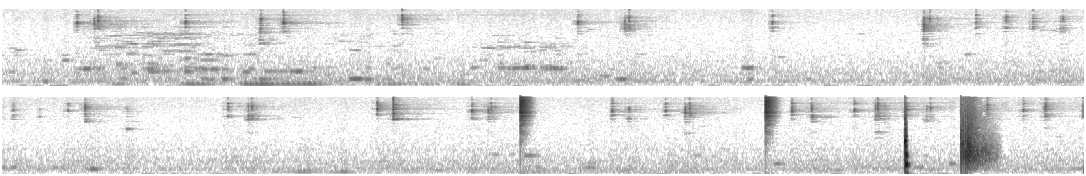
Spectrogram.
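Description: Faint, sparse clicks of a computer mouse, coming more often in the last few seconds, with several sharper clicks near the end.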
